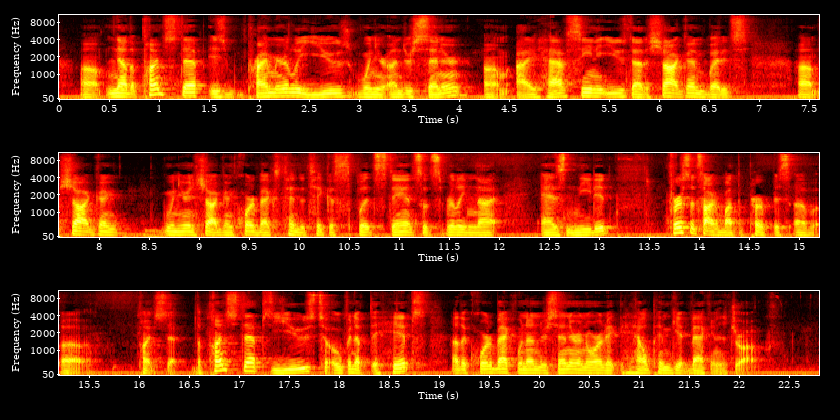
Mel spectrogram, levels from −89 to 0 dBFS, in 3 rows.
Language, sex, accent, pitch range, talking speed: English, male, American, 100-130 Hz, 205 wpm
